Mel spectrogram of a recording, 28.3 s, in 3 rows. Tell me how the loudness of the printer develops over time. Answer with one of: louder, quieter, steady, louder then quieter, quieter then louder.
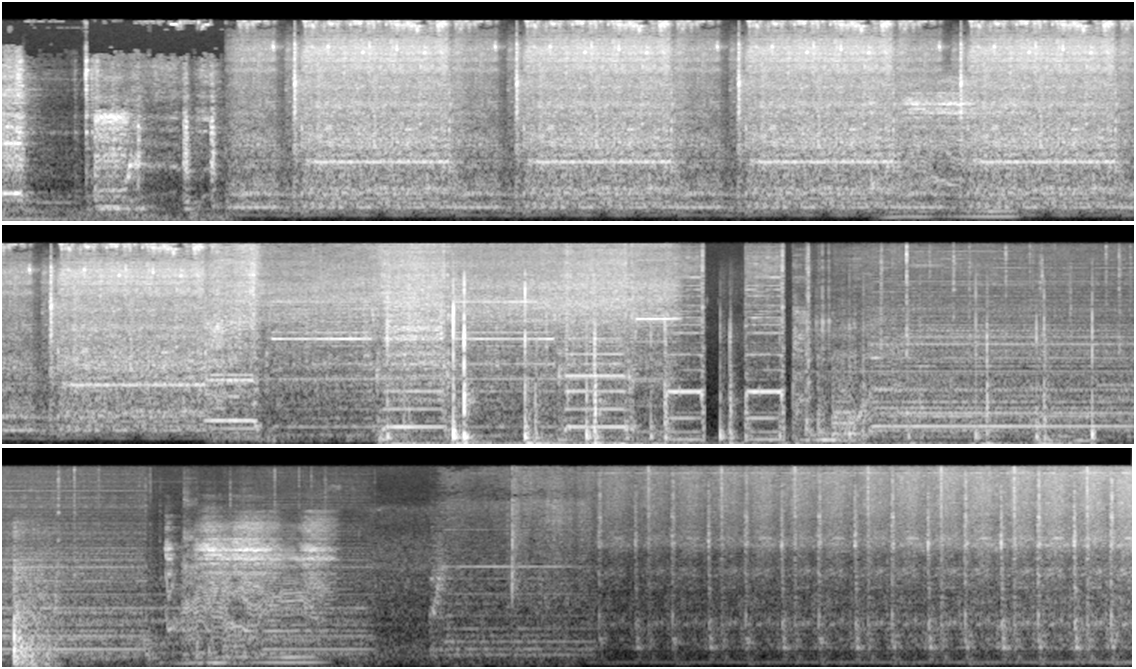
quieter.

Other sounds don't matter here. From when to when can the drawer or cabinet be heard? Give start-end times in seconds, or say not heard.
7.2-8.5, 20.2-21.7.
